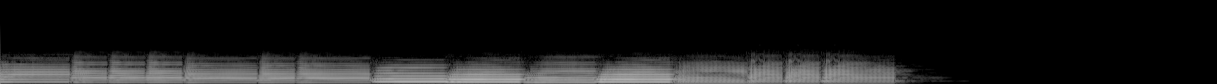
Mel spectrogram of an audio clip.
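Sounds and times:
E-flat tuba duet practice: 0.0 - 9.2.

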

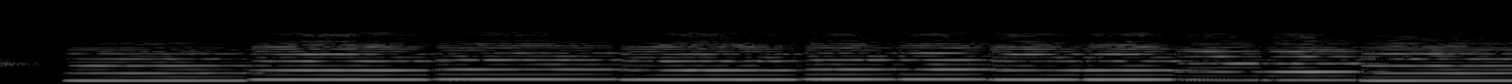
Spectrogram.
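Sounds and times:
clarinet duet at practice speed: 0.7 - 15.0.

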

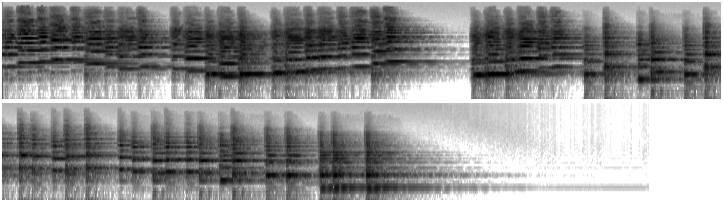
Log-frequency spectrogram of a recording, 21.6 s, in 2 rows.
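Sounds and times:
viola duet playalong: 0.0 - 6.3, 7.0 - 17.0.

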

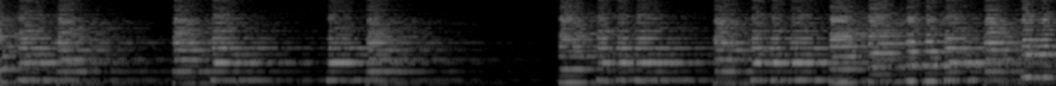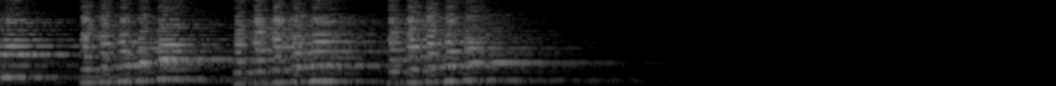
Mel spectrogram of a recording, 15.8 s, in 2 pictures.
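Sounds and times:
clarinet duet at exam speed: 0.0 - 3.4, 4.2 - 12.2.

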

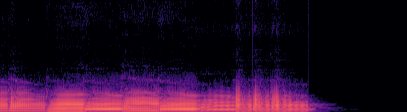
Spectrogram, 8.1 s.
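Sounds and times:
B-flat tuba duet practice: 0.0 - 6.3.

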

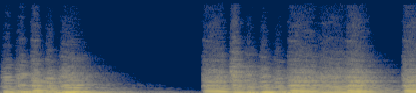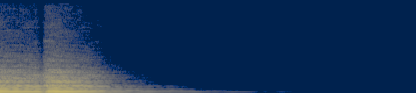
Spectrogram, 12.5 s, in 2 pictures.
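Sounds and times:
cello duet playalong: 0.0 - 2.0, 3.0 - 8.4.

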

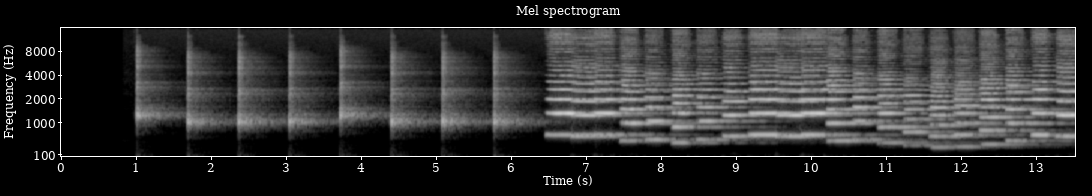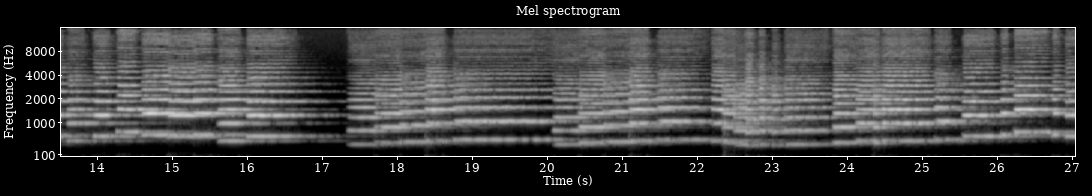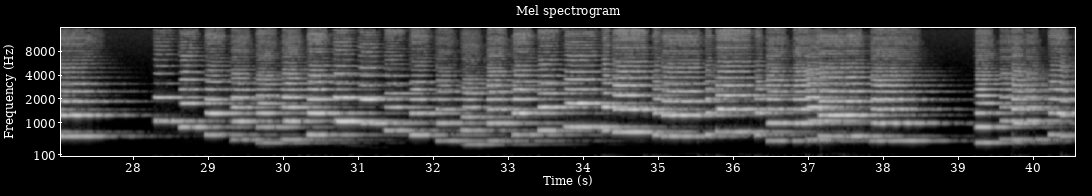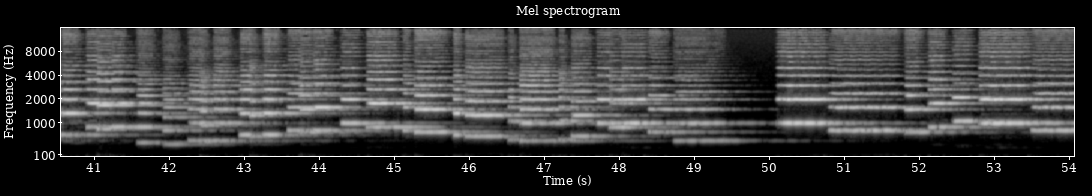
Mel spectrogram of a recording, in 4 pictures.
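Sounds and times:
oboe duet: 6.5 - 54.0.

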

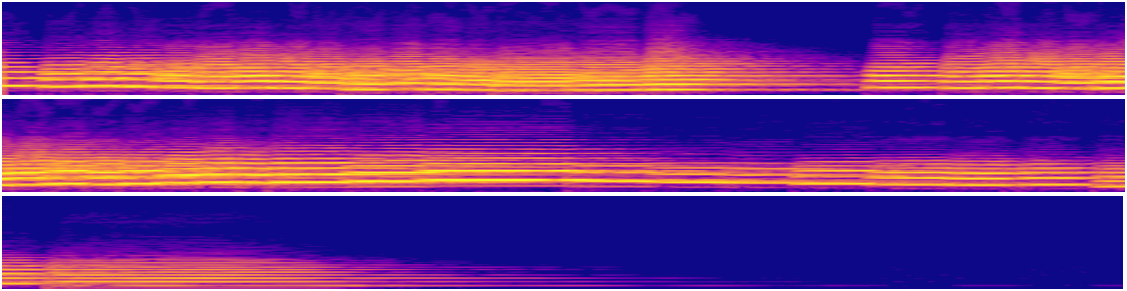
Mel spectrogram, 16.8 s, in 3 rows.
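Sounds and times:
trombone playalong: 0.0 - 13.0.

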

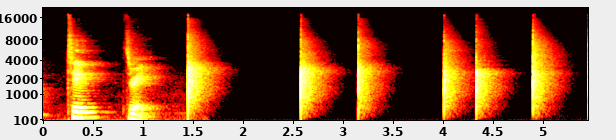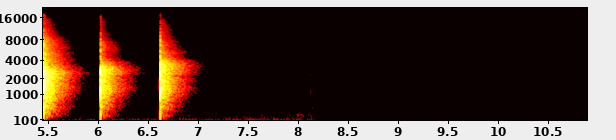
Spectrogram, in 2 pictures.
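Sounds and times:
speech: 0.3 - 1.2
hands clapping a rhythm: 1.4 - 1.9, 2.6 - 7.0.

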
